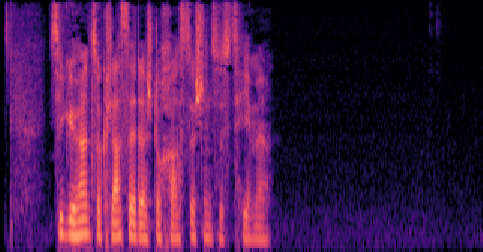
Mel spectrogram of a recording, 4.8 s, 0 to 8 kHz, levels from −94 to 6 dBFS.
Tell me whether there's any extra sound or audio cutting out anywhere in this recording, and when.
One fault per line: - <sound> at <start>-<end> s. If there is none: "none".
none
